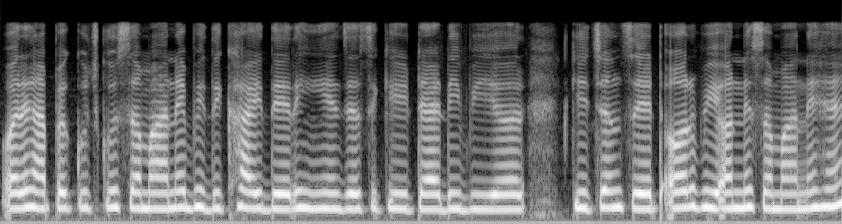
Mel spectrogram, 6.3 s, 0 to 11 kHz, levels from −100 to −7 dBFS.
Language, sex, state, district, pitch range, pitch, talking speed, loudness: Hindi, female, Jharkhand, Garhwa, 230-245 Hz, 235 Hz, 210 wpm, -15 LUFS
